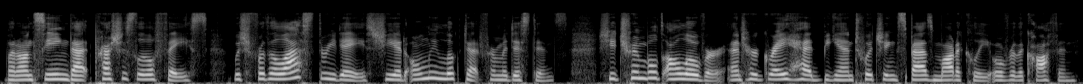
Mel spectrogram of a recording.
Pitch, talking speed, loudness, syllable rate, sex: 215 Hz, 195 wpm, -19 LUFS, 5.1 syllables/s, female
